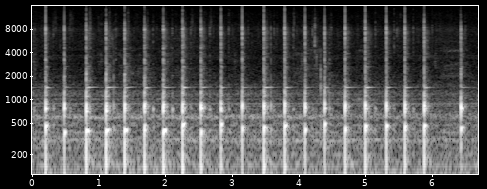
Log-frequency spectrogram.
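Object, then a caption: Glass jar with water. A glass jar containing water is tapped 23 times at a steady pace of about three taps per second. Each tap gives a short, bright clink with a ringing pitch near 400 Hz that dies away almost at once.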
